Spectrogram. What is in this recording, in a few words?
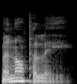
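"monopoly", British English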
